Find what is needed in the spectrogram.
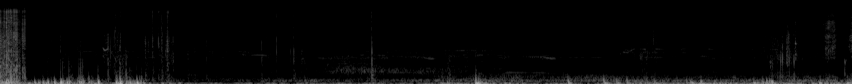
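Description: Faint rustling and crackling handling noise with scattered sharp clicks.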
